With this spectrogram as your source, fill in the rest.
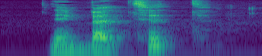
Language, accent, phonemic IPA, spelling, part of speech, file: French, Canada, /de.ba.tit/, débattîtes, verb, LL-Q150 (fra)-débattîtes.wav
- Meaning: second-person plural past historic of débattre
